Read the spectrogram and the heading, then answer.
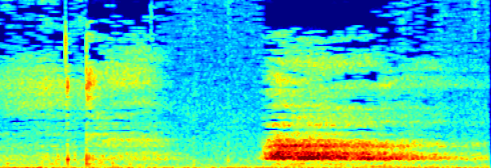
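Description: A deep breath during a guided tapping exercise: a soft, airy rush of breathing that swells sharply midway into a sustained, louder inhale and then slowly eases off, with no talking.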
